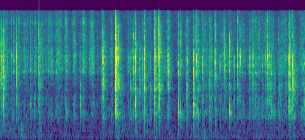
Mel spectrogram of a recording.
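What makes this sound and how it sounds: Fingers squeeze and tap the black plastic or rubber end cap of a hollow pleated paper vacuum cleaner filter and rub along its pleats. The result is a rapid, uneven run of dry clicks and crinkly paper rustles, bright and thin with almost no low end, each tick dying away almost instantly.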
